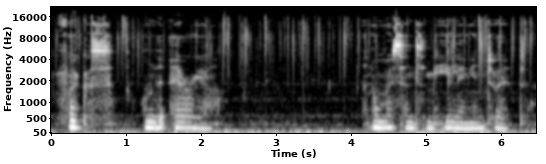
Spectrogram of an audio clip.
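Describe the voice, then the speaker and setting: A woman gives a gentle, reassuring whispered pep talk as guided ASMR relaxation, in a soft breathy whisper with pauses. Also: lowish voice, flat delivery, a little hiss or hum, rough recording. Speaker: ASMR host guiding relaxation.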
